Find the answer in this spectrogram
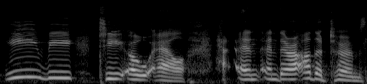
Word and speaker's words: eVTOL: Exactly how to pronounce it, I don't even. It's eVTOL.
